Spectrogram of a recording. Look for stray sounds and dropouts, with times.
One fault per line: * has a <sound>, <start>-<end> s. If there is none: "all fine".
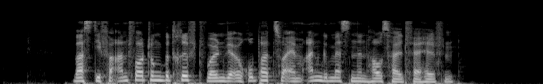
all fine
